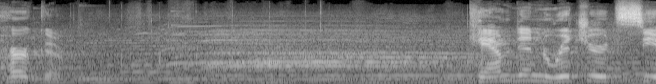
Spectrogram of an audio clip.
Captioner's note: congregation cheering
